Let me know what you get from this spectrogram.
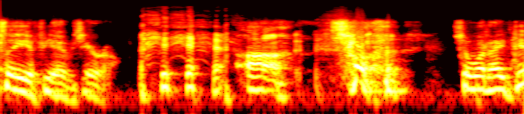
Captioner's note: laughing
